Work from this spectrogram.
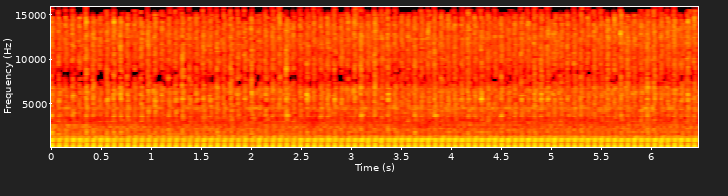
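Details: Kawasaki Mule 550, first run in 2 years: steady, even beat at about 220 per minute with no misses or knocks; running smoothly and healthy.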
